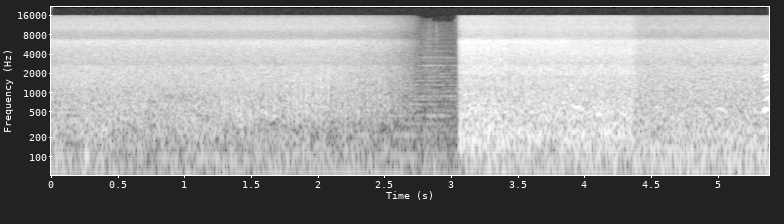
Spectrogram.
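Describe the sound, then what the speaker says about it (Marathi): Floodwater flows heavily after two days of torrential rain in Bhandara district, with swollen rivers and streams running over. A steady, loud broadband rush fills the scene, briefly dropping out before returning stronger and continuing unbroken. "मोठा प्रवाह सध्या पाण्याचा इथून सुरू आहे"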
